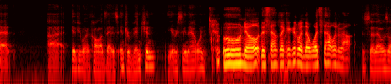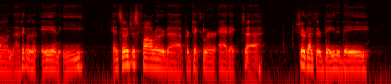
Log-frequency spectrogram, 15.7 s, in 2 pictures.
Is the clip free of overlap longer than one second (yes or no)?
yes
